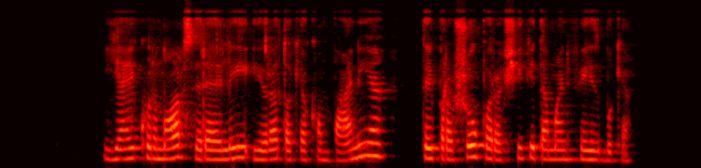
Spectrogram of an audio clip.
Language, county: Lithuanian, Šiauliai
